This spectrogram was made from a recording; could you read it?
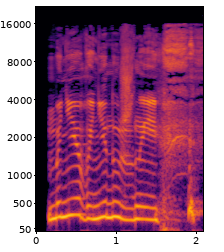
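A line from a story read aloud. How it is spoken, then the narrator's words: Laughing troll. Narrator (Russian): рассмеялся тролль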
